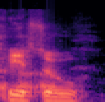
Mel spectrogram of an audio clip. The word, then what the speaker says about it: Kessel: Well, I'll actually go with Simone Kessel. Is that how you say it? Kessel. Yeah. Oh, Kessel. The things throwing me off. Those are L's.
